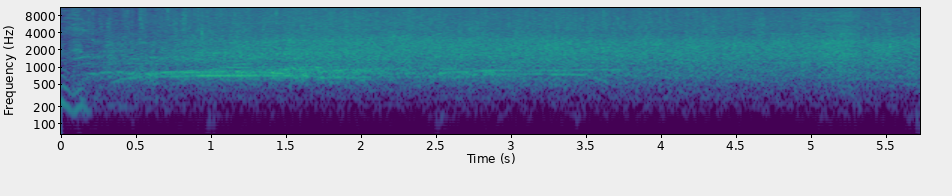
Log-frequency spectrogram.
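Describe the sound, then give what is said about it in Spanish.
Sustained audience applause, a dense even clatter of many hands clapping that swells in the first second or two and then holds steady at a moderate level, with no voices standing out. “La gente está aplaudiendo una castración.”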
